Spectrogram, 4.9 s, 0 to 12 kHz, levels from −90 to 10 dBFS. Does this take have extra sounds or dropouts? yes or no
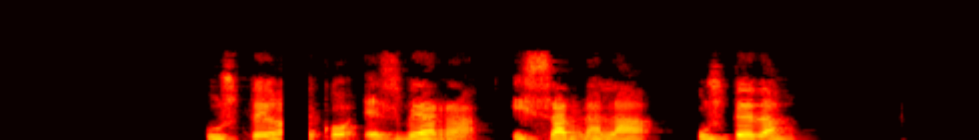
yes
